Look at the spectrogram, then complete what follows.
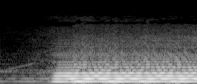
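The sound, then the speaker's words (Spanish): A cruise ship's deep horn blares in fog at the port of A Coruña, Spain, at 6:20 in the morning while the ship is unseen. It sounds one long, steady, loud blast that begins after a brief quieter moment and holds its rich, droning tone without a break. No one speaks. “Y después también eran las 6, ya de vuelta a Coruña, eran las 6:20 de la mañana y en el puerto coruñés se oía la sirena del Ventura. Solo se oía, porque no se veía el barco por ningún lado.”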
